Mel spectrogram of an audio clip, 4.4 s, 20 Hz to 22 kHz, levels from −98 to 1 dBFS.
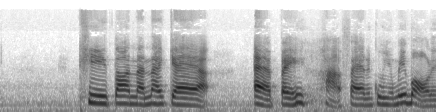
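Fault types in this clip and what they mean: Call bitrate drop: the call's bandwidth estimate fell, so the encoder had to squeeze the speech into far fewer bits and code it more coarsely. From 2.42 s the speech turns rougher and more watery, which fits a drop from about 32 kbps to 18 kbps. It sits at that lowest rate for roughly 1.5 s, then clears up at 4.03 s.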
